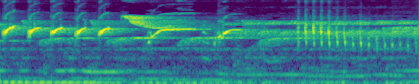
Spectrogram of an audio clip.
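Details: Canary song meant for young canaries learning the ngeriwik style: five rapid rising chirps, a clear whistle, then a buzzy, shimmering high trill.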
